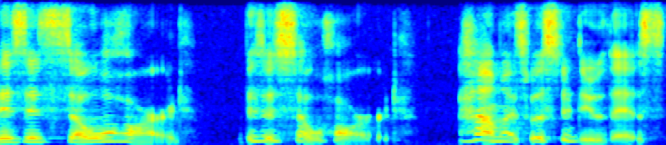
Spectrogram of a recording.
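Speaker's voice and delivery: high, tearful voice sobbing through the words. Retelling bawling over a disgusting meal, and actually crying again now: crying. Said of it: "I'm actually crying now".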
